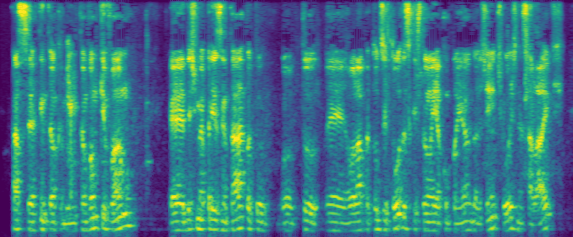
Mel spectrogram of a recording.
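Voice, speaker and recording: With a normal speaking voice, a man at medium pitch talks at a fairly quick pace with ordinary pitch variation. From Brazil, Belo Horizonte, Minas Gerais. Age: 30s. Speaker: psychology doctoral student and journalist. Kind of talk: live-stream interview. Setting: online live stream.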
